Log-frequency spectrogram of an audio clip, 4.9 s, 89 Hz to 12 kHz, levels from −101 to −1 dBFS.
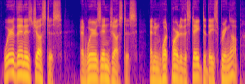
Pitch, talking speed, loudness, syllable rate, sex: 120 Hz, 230 wpm, -17 LUFS, 6.5 syllables/s, male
